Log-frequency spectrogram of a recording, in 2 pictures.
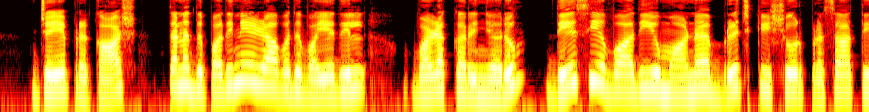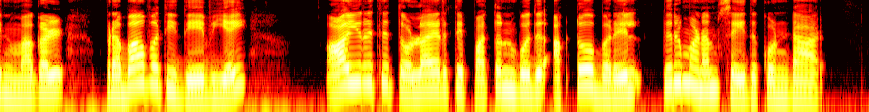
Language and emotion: Tamil, neutral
